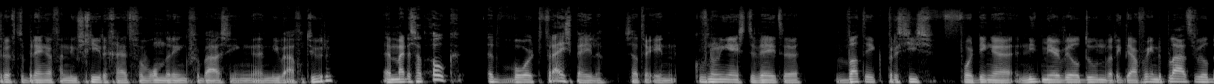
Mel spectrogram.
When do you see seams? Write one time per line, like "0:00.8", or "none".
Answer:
0:06.8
